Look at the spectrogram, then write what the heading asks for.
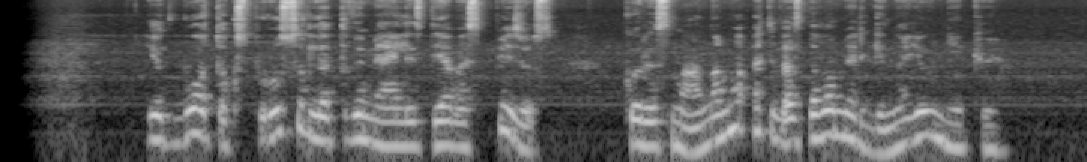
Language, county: Lithuanian, Klaipėda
